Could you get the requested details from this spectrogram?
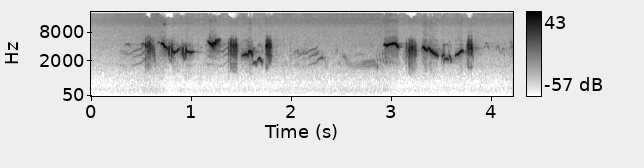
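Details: Finsch's wheatear delivering fast song in two bursts, rapid scratchy and buzzy notes interleaved with musical whistles, separated by a brief soft twittering pause; clean background.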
